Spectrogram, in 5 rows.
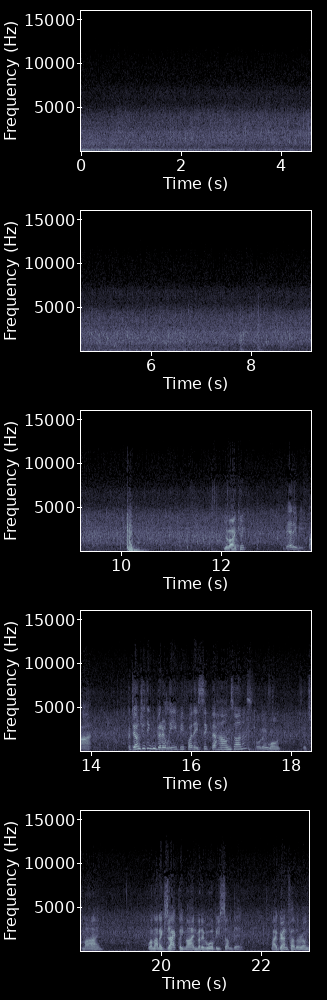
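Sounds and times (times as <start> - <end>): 
running water from a broad circular fountain: 0.0 - 22.9
Cadillac convertible car door opening: 10.1 - 10.6
speech: 12.1 - 12.6, 13.3 - 14.1, 14.8 - 19.0, 19.7 - 22.9.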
